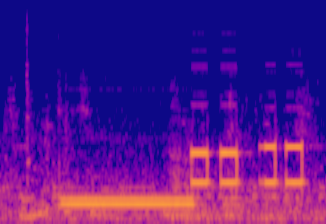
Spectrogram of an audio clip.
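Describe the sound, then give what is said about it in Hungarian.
Telephone dialing an extension on a phone console: a steady low dial tone holds for about a second, then four short, clear keypad beeps follow in an uneven rhythm. “Hát menjünk oda a konzolra, és hívjuk meg ezt a melléket.”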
